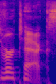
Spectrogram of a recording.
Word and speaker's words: Vertex: Is it Vortex or Vertex? Is it Vertex? Oh, it's Vertex.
